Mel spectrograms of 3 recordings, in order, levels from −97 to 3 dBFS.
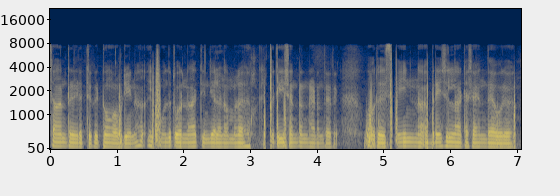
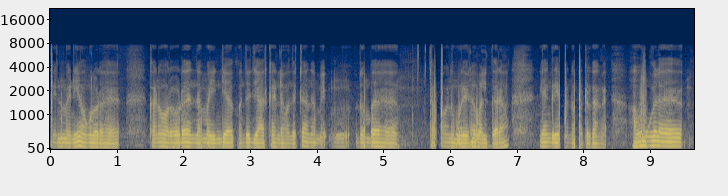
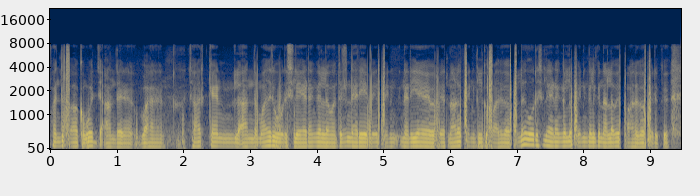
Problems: echo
